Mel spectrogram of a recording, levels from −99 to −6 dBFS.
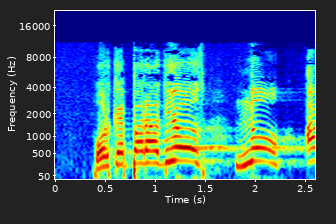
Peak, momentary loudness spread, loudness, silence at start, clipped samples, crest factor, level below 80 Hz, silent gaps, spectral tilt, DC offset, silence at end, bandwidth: -4 dBFS; 11 LU; -16 LUFS; 0.4 s; under 0.1%; 12 dB; -42 dBFS; none; -5 dB/octave; under 0.1%; 0 s; 10.5 kHz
